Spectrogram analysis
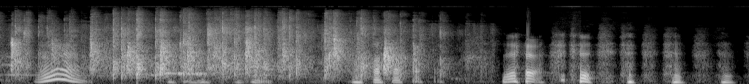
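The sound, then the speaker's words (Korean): Sparse, uneven hand clapping from a few people of the 253rd class: scattered sharp claps that thin out into isolated, irregular smacks toward the end. A brief vocal sound rises over the start. “253기는 박수가 참, 박수가 참, 가물의 콩나기 같아요.”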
